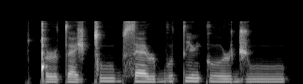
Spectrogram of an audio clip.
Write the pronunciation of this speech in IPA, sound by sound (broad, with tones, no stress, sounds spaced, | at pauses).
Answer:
ǃ ə˞˨ t̪ æ˨ ʒ ǀ uː˧ b s æ˧ ɹ b ʊ˧ t̪ i˧ ɳ k ʊː˧ ɹ d͡ʒ uː˧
